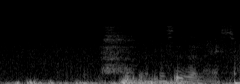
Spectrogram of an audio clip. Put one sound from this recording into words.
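A young man speaks calmly close to a microphone.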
